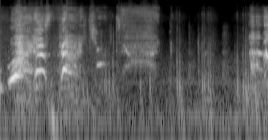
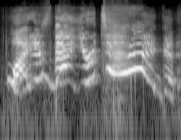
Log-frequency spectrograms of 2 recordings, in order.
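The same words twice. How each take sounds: First: High breathy whisper, slow and drawn out; teasing whisper. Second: High, loud and slow, mock outrage at the tag; loud teasing. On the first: Streamer teasing a viewer over their tag, whispered. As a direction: whisper the question like a secret. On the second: Streamer teasing a viewer over their tag, loud and high. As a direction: drag it out in loud playful disbelief. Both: Real, not acted. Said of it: "teasing chat about a viewer's tag".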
